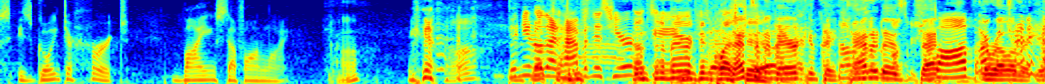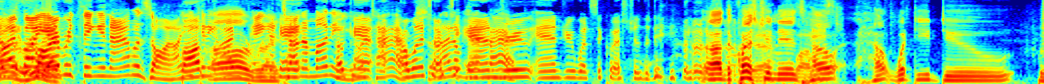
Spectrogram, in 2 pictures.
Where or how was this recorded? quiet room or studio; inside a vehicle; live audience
live audience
